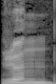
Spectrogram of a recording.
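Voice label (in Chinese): "ren4", Chinese; Cours-de-Chinois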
